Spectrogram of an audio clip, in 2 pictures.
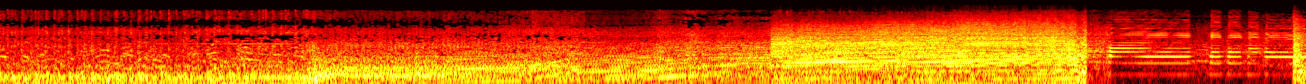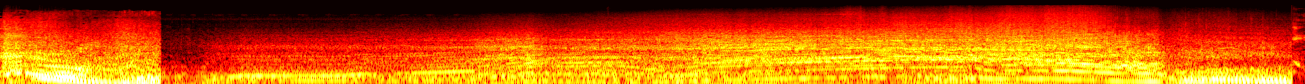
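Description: Drag-race cars' engines revving and accelerating hard down the strip in a few short cuts, the pitch climbing as they launch and dropping away as they pass. Crowd voices and shouting run underneath.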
